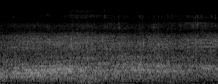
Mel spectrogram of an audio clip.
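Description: Faint, steady room noise picked up by the pulpit microphone, an even hiss with no distinct events.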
